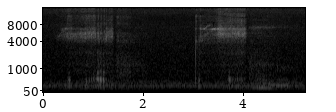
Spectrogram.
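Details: Bulldog puppy snoring while asleep: breathy, rasping inhalations with raspy, whistly high hiss at about one and three seconds, low steady hum beneath throughout.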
